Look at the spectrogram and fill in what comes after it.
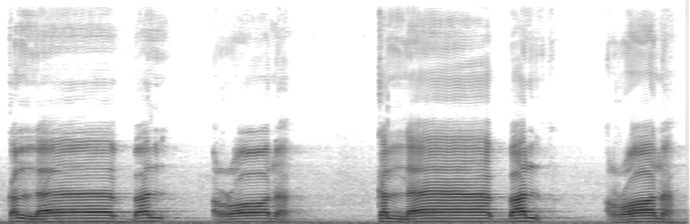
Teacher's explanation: درمیان میں تھوڑا سا آپ نے رکنا ہے، سکتہ کرنا ہے، سانس نہیں توڑنا ہے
